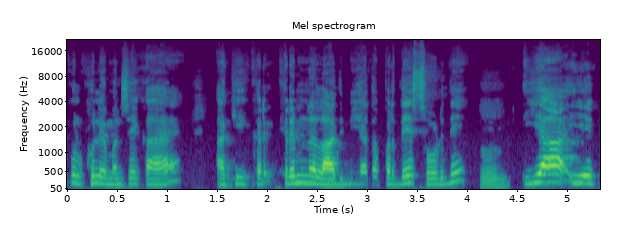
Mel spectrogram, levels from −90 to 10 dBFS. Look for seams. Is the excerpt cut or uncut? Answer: uncut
